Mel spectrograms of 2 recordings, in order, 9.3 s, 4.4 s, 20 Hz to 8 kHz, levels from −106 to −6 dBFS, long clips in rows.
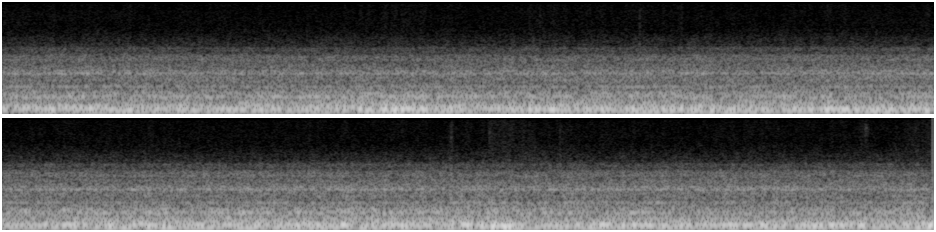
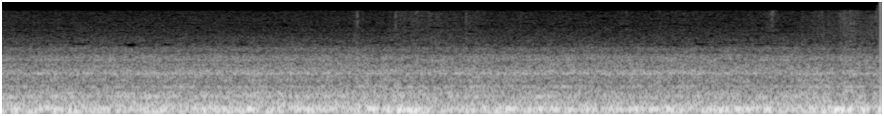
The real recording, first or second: first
